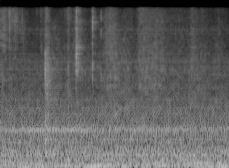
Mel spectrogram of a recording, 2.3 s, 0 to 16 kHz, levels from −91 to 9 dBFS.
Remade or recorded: remade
